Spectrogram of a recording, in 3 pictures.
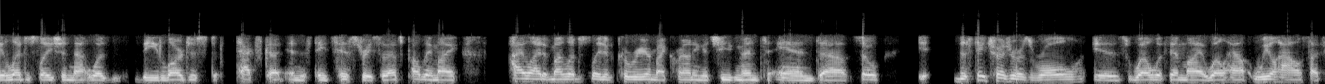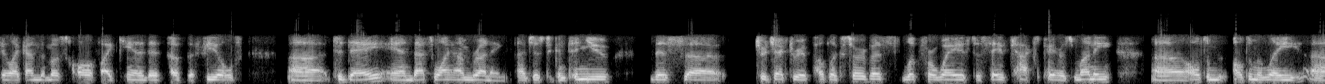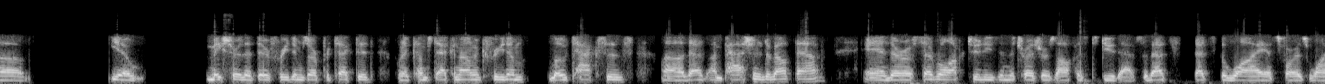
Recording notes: calls in from the Newton County Bean Feed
